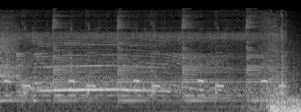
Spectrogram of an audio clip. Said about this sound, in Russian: Тик-так говоришь.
